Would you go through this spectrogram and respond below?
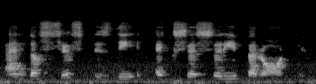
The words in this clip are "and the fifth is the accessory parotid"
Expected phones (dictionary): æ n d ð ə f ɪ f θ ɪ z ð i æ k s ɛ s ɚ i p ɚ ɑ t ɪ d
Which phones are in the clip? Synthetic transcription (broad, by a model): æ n d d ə f ɪ f t ɪ z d i æ k s ɛ s ɚ i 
